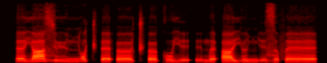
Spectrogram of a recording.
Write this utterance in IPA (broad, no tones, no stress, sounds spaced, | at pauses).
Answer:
ɛ j a z y ɲ ɔ t͡ʃʼ ɛ ʔ œː t͡ʃʼ œ k o j ḛ ʔ ḛ m ɛ ʔ a j ø ɲ ḛ z ə f ɛː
